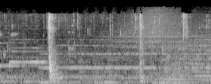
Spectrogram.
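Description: Background music with steady held notes over a hot frying pan as white sucker fillets are laid into the oil: two sharp pops of spitting oil, about a second in and near three seconds, the second followed by a brief sizzle.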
